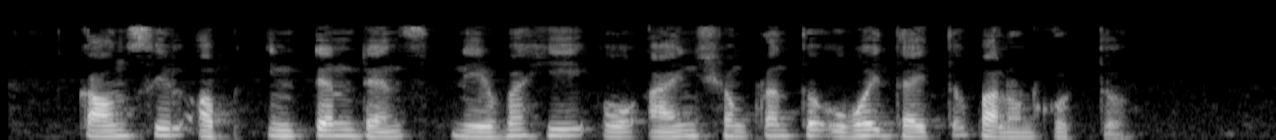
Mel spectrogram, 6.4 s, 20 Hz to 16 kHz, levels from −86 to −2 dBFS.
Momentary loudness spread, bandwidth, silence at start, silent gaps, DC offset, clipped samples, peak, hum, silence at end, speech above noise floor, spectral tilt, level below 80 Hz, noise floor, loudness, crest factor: 9 LU; 8 kHz; 0.4 s; none; under 0.1%; under 0.1%; -6 dBFS; none; 0.75 s; 42 dB; -6.5 dB/octave; -64 dBFS; -68 dBFS; -26 LUFS; 20 dB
